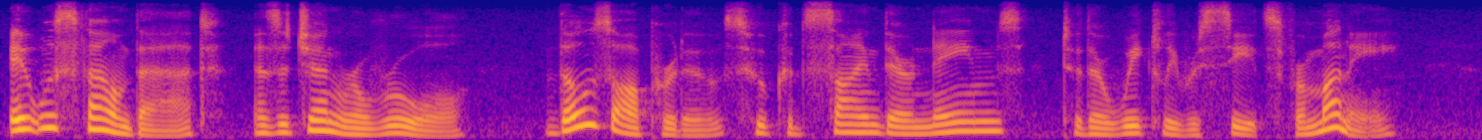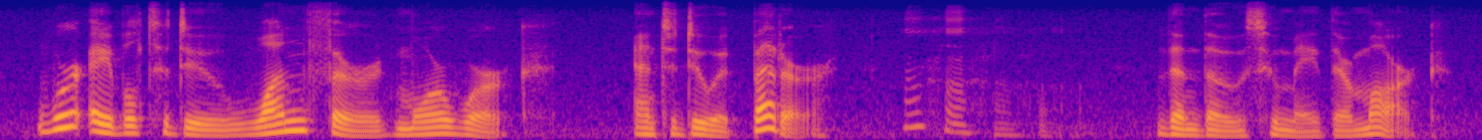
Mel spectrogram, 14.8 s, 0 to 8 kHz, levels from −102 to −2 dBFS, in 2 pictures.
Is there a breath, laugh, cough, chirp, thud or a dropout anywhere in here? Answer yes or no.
yes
